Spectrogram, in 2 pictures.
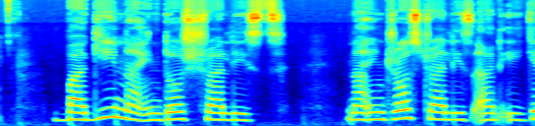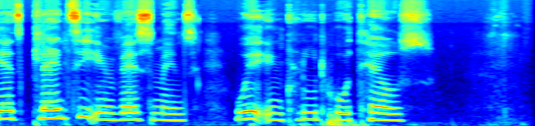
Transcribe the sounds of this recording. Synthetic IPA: baɡinaĩndɔstɹialis | naĩndɔstɹalisãniɡɛtspʰlɛ̃ntiĩnvɛsmɛ̃nts | weʔĩnkʰludhotʰɛls

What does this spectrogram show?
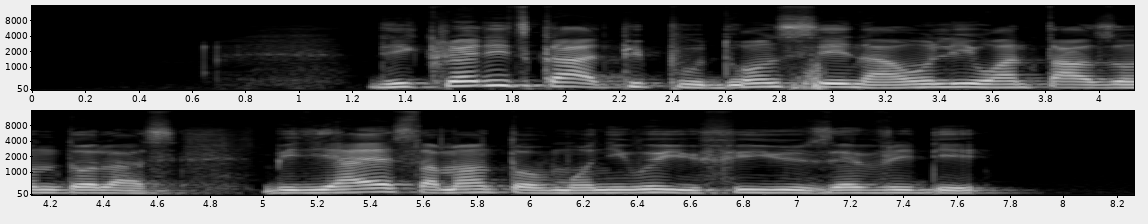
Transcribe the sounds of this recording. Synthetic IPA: dikɹɛditkad̚pipudɔ̃ntsenaõnliwãnt̪aʊzɔ̃ndɔlasbidihajɛstamãʊ̃ntɔvmɔ̃niwejufiljuzɛvɹide

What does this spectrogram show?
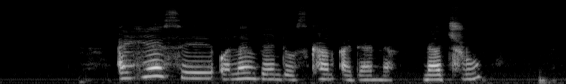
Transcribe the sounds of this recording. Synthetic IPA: ʔajhiəseʔɔlãnvɛ̃ndɔskʰãma̰dana | natʰɹu

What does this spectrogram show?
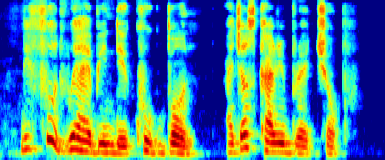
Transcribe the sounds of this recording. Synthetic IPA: difudwɛaɪbĩndekʰuk̚bɔ̃n | aɪd͡ʒɔskaɹibɹɛd̚t͡ʃɔp

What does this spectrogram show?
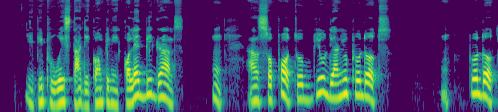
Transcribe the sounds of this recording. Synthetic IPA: depipʰuwestatdekɔ̃mpenikɔlɛkt̚biɡɡɹãnt̩ | ãnsɔpʰɔtʰːobilddɛanjupɹodɔk̚t | pɹodɔk̚t

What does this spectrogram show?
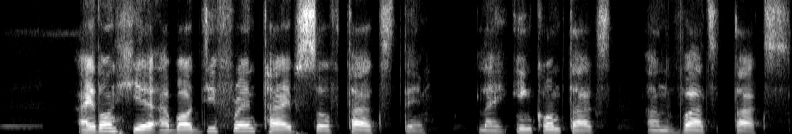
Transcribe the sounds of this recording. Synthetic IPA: aɪdõnthiəabaʊt̚difɹɛ̃ntʰaɪpsɔv̥tʰaksdɛ̃m | laɪkĩŋkʰɔ̃mtʰaks | ãnvattaks

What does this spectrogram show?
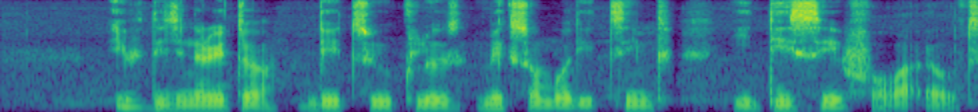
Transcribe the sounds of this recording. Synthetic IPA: ifdid͡ʒɛnɛɹetɔdetʰukʰlosmeksɔ̃mbɔdiθĩŋk | ḭdesevfɔ̰wa̰ɛ̰lt

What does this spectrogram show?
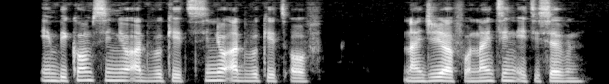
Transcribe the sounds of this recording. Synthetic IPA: ĩmbikʰɔ̃msinjɔʔadvokʰetsĩnjɔʔa̰dvoketɔv | naɪd͡ʒiɹiafɔ̰nãɪ̃ntʰĩnḛtʰisɛvɛ̃n

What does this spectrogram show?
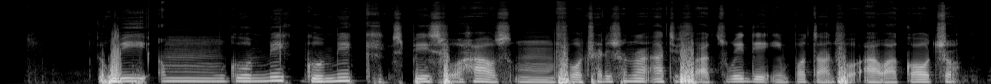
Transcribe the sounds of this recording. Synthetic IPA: wim̩ɡomeɡomekspesfɔ̰haʊsm̩fɔtʰɹadiʃɔnalʔatʰifa̰k̚twedeʔimpɔtʰã̰ntfɔ̰ʔawakɔlt͡ʃɔ

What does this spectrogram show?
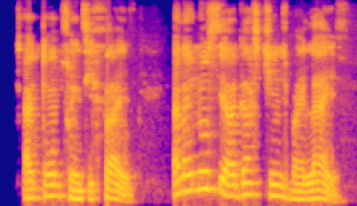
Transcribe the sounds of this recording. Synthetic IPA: aɪtɔ̃ntʰwɛ̃ntifaɪv | ãnaɪnosiaɡast͡ʃẽnd͡ʒmaɪlaɪf

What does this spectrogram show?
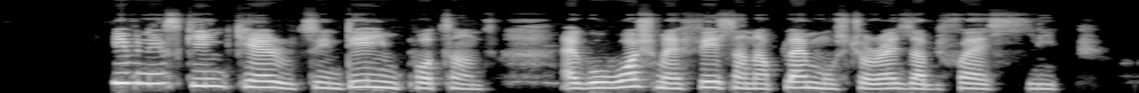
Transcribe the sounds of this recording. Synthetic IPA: ivnĩnskĩnkʰɛɹutʰĩndeĩmpʰɔtʰãnta̰ɪɡowɔʃmaɪfesãnaplaɪmost͡ʃɔɹaɪzabifɔaɪslip̚

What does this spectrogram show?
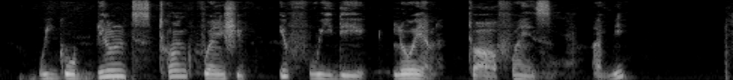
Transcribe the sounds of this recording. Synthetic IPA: wiɡobildstʰɔ̃ŋɡfɹɛ̃ndʃip̚ | ifwidi | lɔjal | tʰuaəfɹɛ̃ndz̥ | abi

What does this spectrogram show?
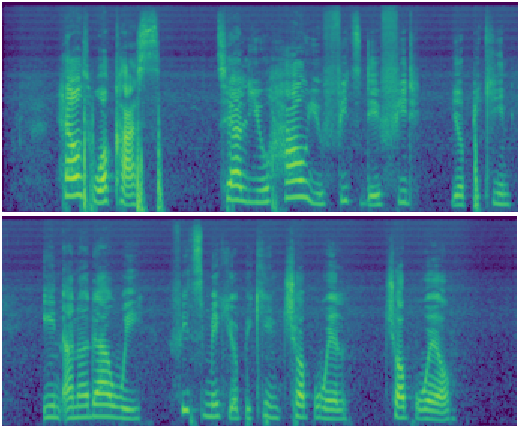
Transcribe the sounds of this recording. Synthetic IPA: hɛlˠθwɔkʰəs | tʰɛljuhawjufitdefid | jɔpikʰĩn | ĩnʔanɔdəwe | fitsmekʰjɔpikʰĩnt͡ʃɔpwɛl | t͡ʃɔpwɛlˠ

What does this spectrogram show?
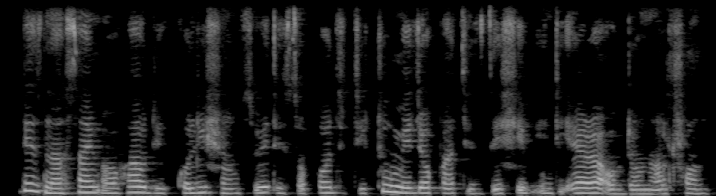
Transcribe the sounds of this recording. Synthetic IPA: disnasãɪ̃nɔvhaʊdikʰɔliʃɔ̃nswedesɔpʰɔtditʰumed͡ʒɔpatʰizdeʃipḭ̃ndḭʔɛɹaʔɔfdɔnald̚tʰɹɔ̃mp

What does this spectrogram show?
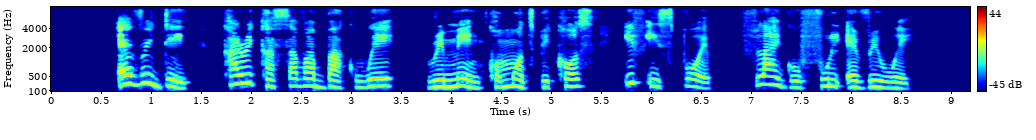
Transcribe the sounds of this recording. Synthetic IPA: ɛvɹide | kʰaɹikʰasavabakwe | ɹimẽnkʰɔmɔ̃tb̥ikʰɔs | ifispɔɪl | flaɪɡofulɛvɹiwɛ

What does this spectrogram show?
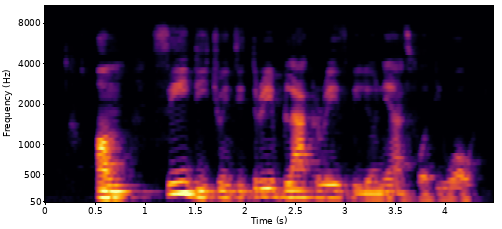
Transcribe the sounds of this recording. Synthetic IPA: ɔ̃msiditwɛ̃ntiθɹiblakɹezbiliɔniasfɔdiwɔld̥̚

